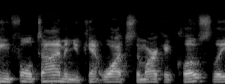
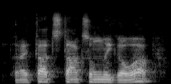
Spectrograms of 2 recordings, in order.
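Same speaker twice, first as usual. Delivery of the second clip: usual speaking voice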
